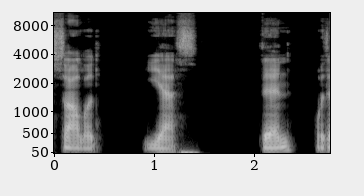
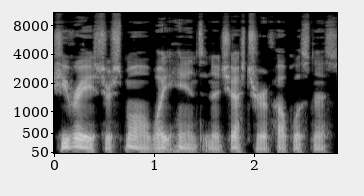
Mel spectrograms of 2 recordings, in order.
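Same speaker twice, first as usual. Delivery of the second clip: plain reading voice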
